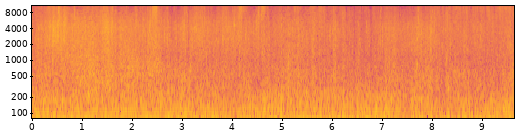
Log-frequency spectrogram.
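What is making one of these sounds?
A huge fire roars and rumbles loudly.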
